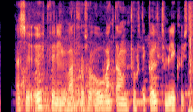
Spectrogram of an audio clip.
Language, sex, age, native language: Icelandic, male, 18-19, Icelandic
